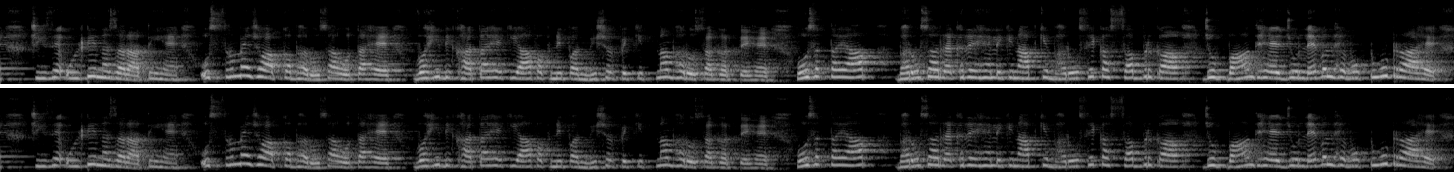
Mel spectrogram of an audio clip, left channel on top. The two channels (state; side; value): quieter; right; 5.2 dB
